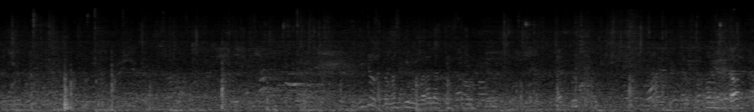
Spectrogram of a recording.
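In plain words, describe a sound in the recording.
Wrestlers' feet thump and scuff on a mat.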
